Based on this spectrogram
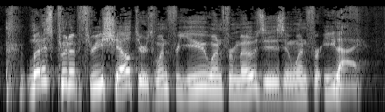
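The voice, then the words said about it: Put-on California accent. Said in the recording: “You have to read it with your best, like, Cali accent.”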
